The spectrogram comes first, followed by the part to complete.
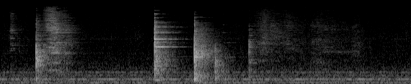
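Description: A ceramic bowl and a kitchen knife knocking and clinking against a wooden cutting board as chopped chillies are moved into the bowl. There are three sharp knocks: one about a third of a second in, then two close together around a second and a half in, the first of these with a short ring.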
